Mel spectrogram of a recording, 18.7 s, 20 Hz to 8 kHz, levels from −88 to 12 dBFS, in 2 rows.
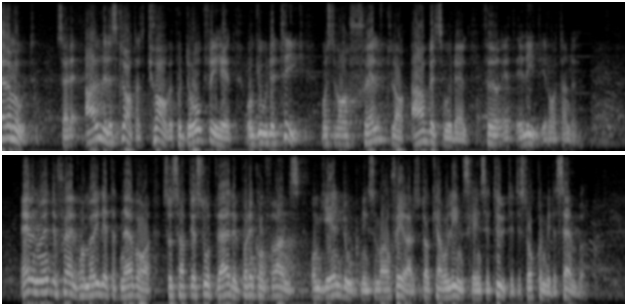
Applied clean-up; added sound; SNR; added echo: none; none; none; none.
